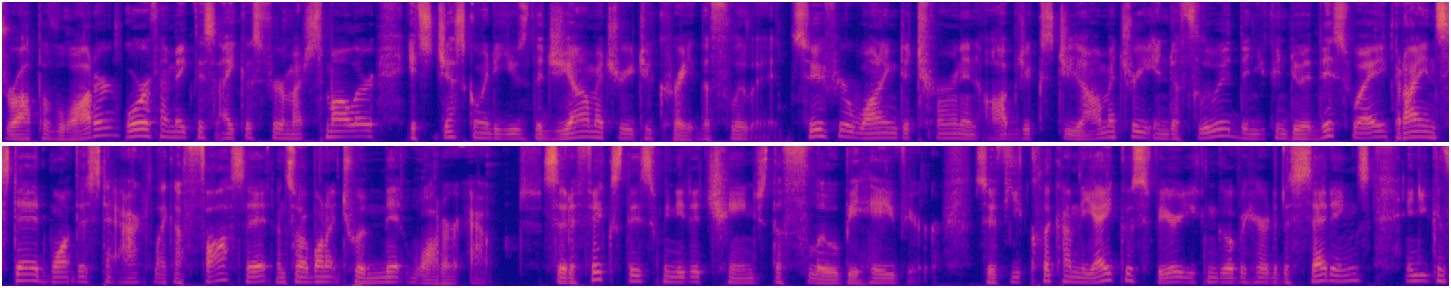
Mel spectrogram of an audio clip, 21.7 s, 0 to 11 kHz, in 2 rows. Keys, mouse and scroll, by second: 0.3 space, 0.5 s, 0.9 click, 1.3 middle click, 1.9 space, 2.3-3.4 drag, 3.4 space, 4.2-5.3 middle drag, 5.3 space, 5.7 middle click, 5.9-9.9 drag, 9.9 space, 10.3 middle click, 10.3-11.8 scroll up 2, 12.0-14.4 middle drag, 14.4 scroll up 1, 14.6 shift+middle click, 15.2-16.3 scroll down 1, 18.0 g.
